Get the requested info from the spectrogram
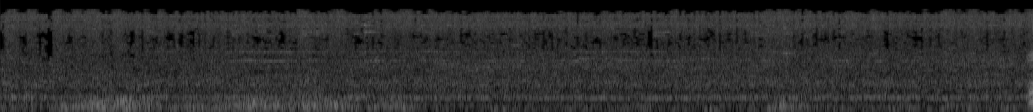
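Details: Steady hum of a honey bee swarm being gathered, a constant mid-pitched drone partly covered by low rumbling bursts of handling or wind noise in the first seconds.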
